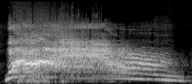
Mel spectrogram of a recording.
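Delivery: loud, raging monster roar; roar of rage. A narrator's reading. Medusa struck by Grover, roaring. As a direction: bellow in pain and fury. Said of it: "Medusa roared with rage".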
